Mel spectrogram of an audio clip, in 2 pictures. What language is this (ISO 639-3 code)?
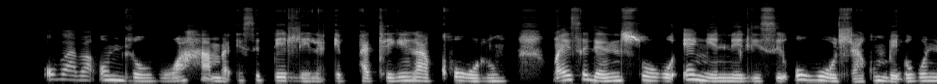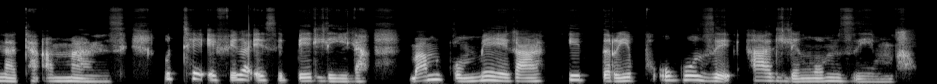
nde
